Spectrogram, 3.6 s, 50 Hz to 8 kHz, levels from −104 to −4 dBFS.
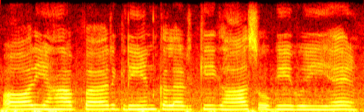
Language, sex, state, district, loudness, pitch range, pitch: Hindi, female, Uttar Pradesh, Lucknow, -15 LUFS, 260-270 Hz, 265 Hz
